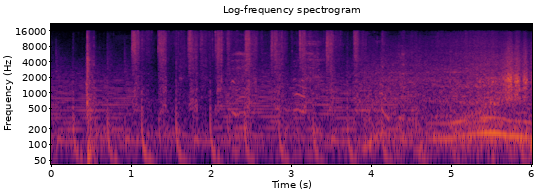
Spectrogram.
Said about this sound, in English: in an old Chevy pickup truck, drives from around the house and a revolver in hand.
